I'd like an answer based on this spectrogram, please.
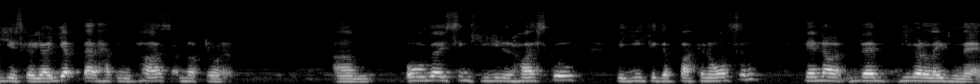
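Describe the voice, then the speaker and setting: Music plays behind a speaker with an Australian accent. The delivery is fairly quick, broken by long, frequent pauses. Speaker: tarot reader. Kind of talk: live tarot reading stream. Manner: blunt, casual.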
